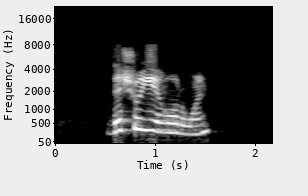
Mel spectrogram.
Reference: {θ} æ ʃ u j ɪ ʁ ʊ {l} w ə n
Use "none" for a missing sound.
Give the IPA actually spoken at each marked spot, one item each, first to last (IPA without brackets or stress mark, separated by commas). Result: ð, ɾ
